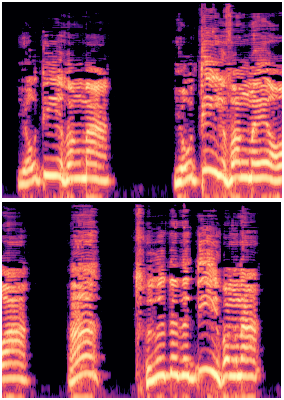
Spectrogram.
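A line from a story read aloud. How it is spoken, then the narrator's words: Repeated shouting. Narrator (Chinese): 喊了这么几嗓子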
